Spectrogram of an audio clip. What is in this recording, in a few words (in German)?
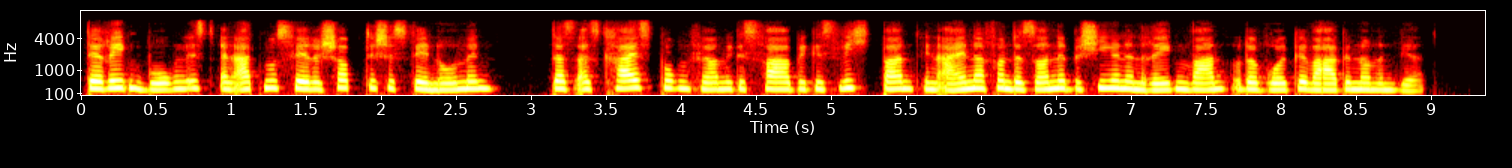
speaker, de DE; piper-voices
